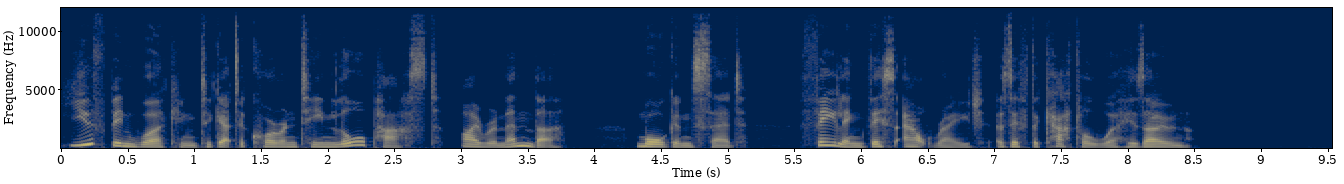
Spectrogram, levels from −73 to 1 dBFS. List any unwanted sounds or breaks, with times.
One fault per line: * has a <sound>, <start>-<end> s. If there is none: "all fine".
all fine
